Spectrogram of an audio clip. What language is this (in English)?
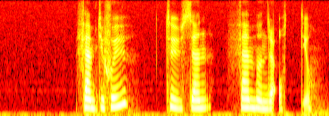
Swedish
